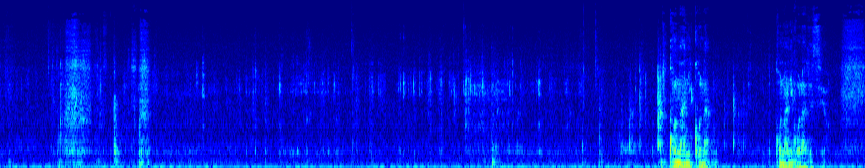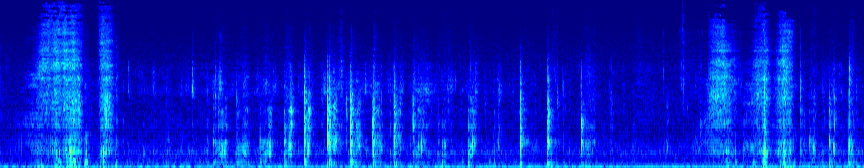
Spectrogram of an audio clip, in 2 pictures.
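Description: A man slurps noodles loudly and close by.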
